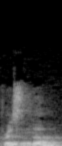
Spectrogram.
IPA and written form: ˈprɪzn̩ə (prisoner)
